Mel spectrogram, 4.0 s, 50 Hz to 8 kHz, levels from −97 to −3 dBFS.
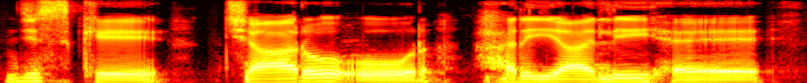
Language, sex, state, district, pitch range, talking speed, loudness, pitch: Hindi, male, Jharkhand, Ranchi, 100-130 Hz, 75 wpm, -15 LUFS, 110 Hz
